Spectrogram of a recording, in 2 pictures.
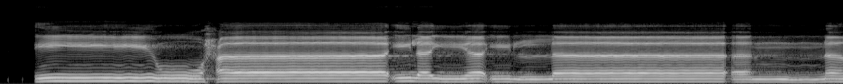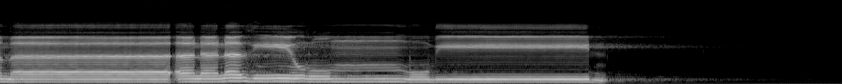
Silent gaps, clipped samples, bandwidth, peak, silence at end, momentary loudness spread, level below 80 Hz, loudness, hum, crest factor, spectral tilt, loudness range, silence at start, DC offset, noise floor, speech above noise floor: none; under 0.1%; 7.6 kHz; -2 dBFS; 2.35 s; 9 LU; -64 dBFS; -17 LUFS; none; 16 dB; -6 dB/octave; 7 LU; 0.35 s; under 0.1%; -74 dBFS; 57 dB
